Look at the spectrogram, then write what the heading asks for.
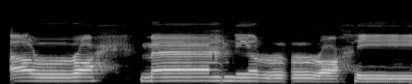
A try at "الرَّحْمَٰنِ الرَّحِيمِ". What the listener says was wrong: Jangan terlalu panjang mimnya. Ar-Rahmanir Rahim.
